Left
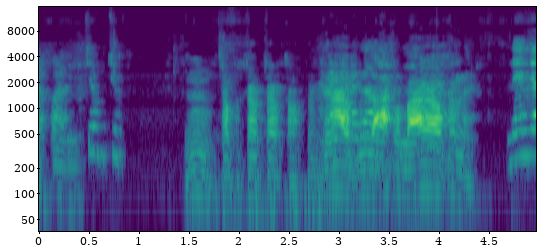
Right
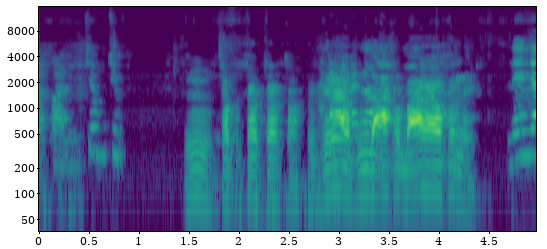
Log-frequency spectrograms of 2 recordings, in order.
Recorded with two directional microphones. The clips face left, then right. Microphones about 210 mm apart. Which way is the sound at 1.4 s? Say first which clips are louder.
Right 4 dB; 20° right (ahead or behind).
